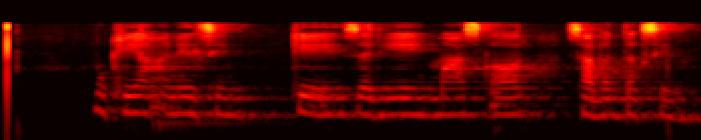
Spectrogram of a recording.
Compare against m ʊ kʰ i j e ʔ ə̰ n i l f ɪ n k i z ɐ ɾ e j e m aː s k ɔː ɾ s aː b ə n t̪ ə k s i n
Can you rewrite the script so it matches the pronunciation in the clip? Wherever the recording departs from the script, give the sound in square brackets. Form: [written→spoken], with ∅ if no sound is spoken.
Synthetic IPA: m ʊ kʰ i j [e→a] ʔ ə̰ n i l [f→s] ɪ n k [i→e] z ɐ ɾ [e→i] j e m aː s k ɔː ɾ s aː b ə n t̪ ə k s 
